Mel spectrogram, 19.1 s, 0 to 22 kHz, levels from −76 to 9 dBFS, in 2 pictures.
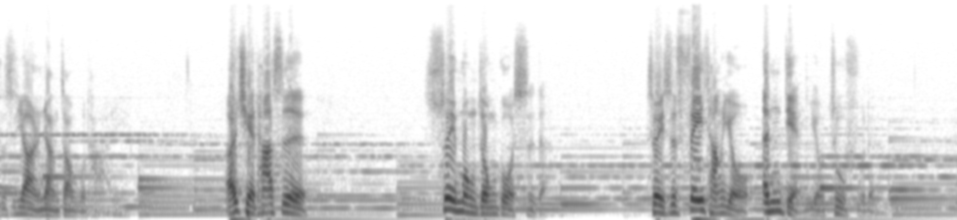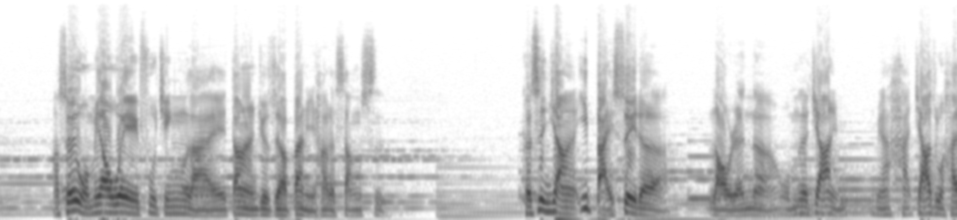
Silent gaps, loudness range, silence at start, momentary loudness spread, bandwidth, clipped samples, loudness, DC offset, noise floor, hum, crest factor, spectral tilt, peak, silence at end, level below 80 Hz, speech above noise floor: none; 4 LU; 0 s; 21 LU; over 20 kHz; under 0.1%; -20 LUFS; under 0.1%; -45 dBFS; none; 14 dB; -5 dB/octave; -8 dBFS; 0 s; -56 dBFS; 25 dB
